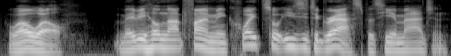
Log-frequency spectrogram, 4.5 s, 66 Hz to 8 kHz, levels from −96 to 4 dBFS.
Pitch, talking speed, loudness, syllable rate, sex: 120 Hz, 200 wpm, -21 LUFS, 5.4 syllables/s, male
